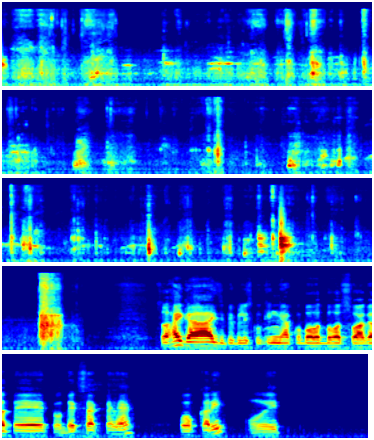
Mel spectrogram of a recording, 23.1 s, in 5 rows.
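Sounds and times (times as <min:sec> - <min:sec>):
man chewing and smacking lips: 0:00.0 - 0:14.9.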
